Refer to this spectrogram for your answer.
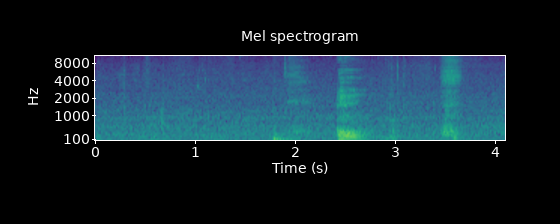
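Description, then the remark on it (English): A preacher, pausing during a sermon, gives a few short throat-clearing bursts and a cough, spaced about a second apart, with quiet pauses between them and no speech. “I'll start coughing here shortly.”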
